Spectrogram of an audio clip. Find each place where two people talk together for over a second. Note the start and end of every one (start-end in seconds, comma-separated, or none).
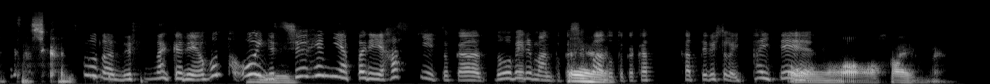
none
